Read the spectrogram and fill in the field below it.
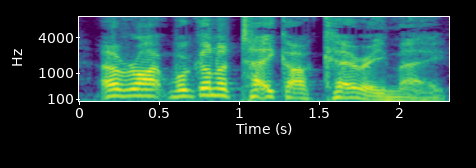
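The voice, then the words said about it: Imitated English accent. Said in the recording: “I'm going to do her accent.”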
